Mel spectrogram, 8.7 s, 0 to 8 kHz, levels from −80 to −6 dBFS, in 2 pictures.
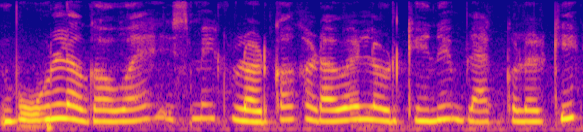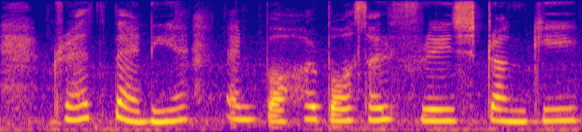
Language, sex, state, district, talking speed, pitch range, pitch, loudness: Hindi, female, Rajasthan, Jaipur, 165 wpm, 255-295 Hz, 275 Hz, -16 LUFS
